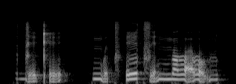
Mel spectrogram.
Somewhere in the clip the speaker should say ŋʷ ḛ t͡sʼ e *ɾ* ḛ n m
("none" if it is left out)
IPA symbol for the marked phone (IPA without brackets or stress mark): t͡s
